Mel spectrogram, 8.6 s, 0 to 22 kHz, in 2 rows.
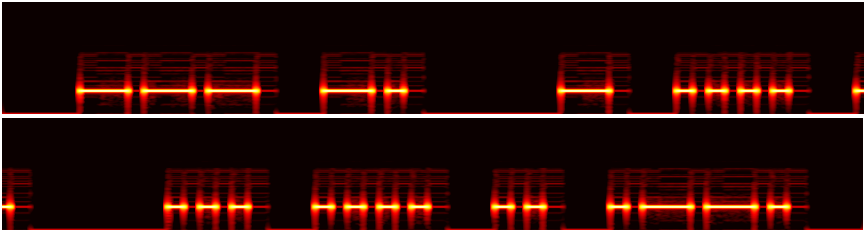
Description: Morse code, heard as a keyed tone, about 15 wpm, spaced as for 13 wpm, 750 Hz. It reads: ON THE SHIP
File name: cwa / W1AW-Level2 / 13WPM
